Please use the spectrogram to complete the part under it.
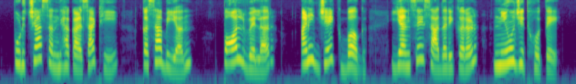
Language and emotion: Marathi, neutral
